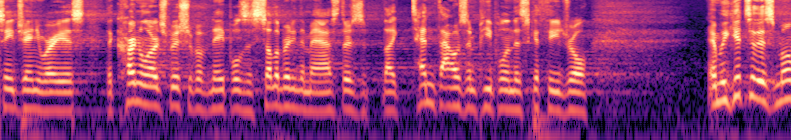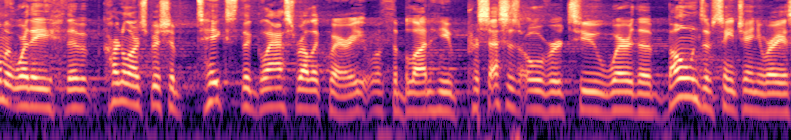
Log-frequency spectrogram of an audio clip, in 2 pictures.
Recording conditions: large echoing room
